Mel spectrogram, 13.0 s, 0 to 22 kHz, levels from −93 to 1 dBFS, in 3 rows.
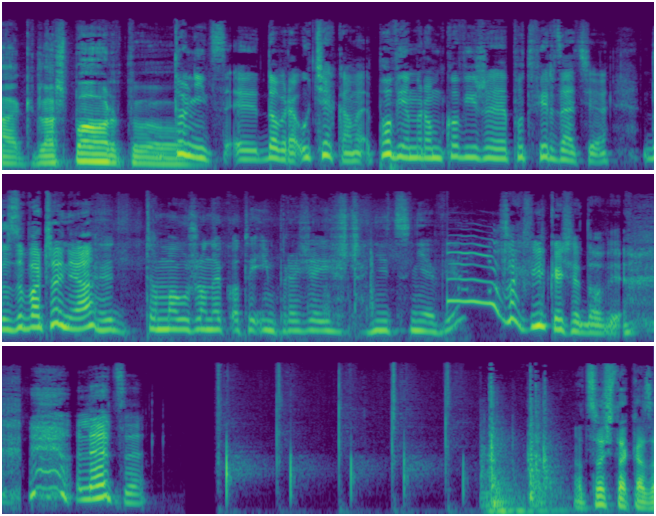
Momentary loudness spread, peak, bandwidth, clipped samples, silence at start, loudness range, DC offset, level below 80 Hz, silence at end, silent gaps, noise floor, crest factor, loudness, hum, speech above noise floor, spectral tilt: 18 LU; -2 dBFS; 15.5 kHz; under 0.1%; 0 s; 5 LU; under 0.1%; -46 dBFS; 0 s; 9.91-10.08 s; -44 dBFS; 20 dB; -22 LUFS; none; 23 dB; -5 dB/octave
